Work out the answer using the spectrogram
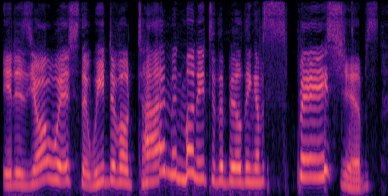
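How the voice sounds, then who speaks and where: A woman playing a stern, formal leader of an alien council in a live radio play reading, with measured pronouncements. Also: fairly high pitch, very animated, fairly bright tone, no echo, studio quality. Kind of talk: live amateur reading of old radio script.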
